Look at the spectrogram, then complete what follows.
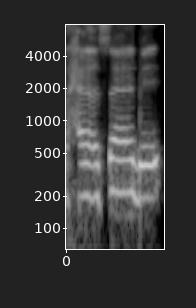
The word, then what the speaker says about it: حسد: شر حاسد إذا حسد এই ডাল কলকলার হরফ নিচের দিকে ধাবিত করে ধাক্কা দিয়ে উচ্চারণ করে এই ডালকে সাকিন করে ফেলবো إذا حسد ومن شر حاسد إذا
